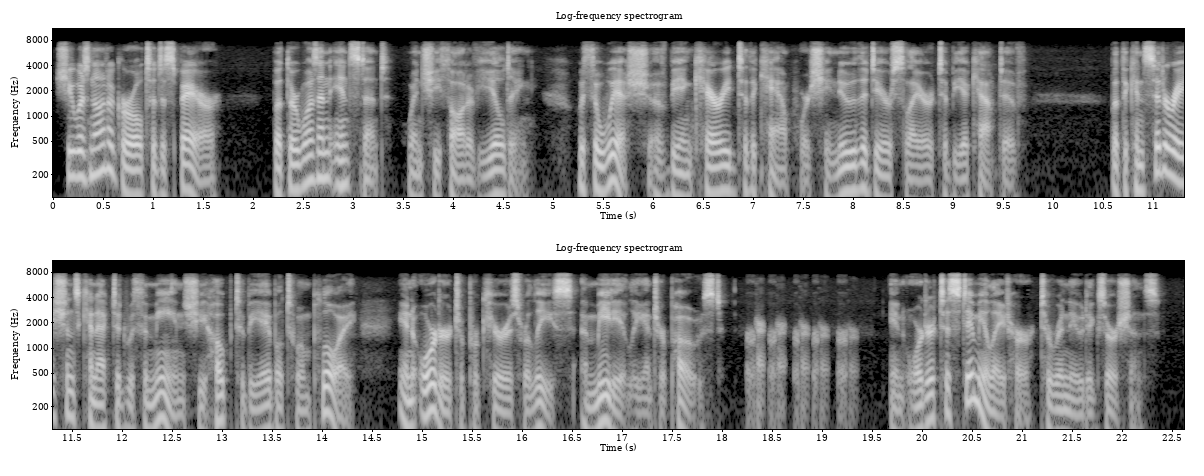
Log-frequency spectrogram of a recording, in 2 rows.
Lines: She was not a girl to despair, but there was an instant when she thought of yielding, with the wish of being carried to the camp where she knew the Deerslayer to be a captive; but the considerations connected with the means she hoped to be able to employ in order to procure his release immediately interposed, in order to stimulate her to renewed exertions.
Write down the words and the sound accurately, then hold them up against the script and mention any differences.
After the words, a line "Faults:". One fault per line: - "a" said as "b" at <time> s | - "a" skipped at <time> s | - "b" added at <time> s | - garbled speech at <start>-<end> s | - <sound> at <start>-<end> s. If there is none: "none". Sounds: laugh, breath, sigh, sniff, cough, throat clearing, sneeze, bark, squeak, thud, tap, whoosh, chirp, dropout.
She was not a girl to despair, but there was an instant when she thought of yielding, with the wish of being carried to the camp where she knew the Deerslayer to be a captive; but the considerations connected with the means she hoped to be able to employ in order to procure his release immediately interposed, in order to stimulate her to renewed exertions.
Faults:
- laugh at 18.2-19.4 s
